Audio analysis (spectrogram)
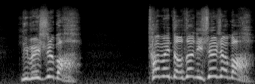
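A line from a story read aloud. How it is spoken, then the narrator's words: Shouting. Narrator (Chinese): 塞德里克叫道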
